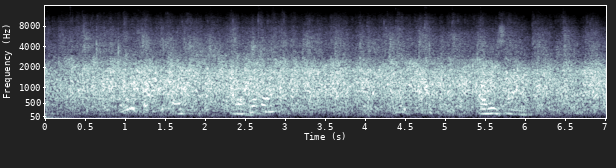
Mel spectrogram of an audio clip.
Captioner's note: applause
